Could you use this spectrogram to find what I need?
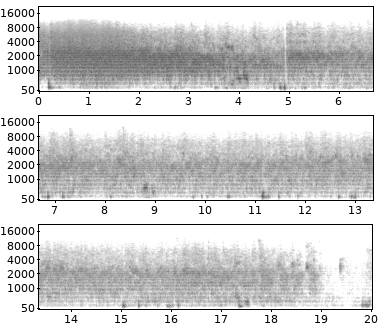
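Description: A large audience applauds loudly, slowly fading.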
